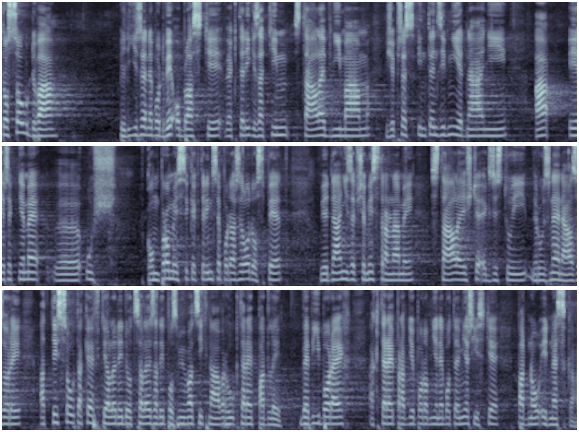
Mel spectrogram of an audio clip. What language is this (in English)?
Czech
